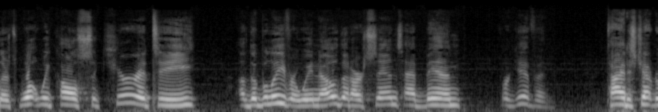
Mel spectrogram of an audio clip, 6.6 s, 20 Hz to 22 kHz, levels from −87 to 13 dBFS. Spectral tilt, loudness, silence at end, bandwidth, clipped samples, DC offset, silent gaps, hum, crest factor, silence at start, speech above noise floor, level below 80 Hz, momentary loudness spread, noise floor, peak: -6 dB/octave; -19 LUFS; 0 s; 15.5 kHz; under 0.1%; under 0.1%; none; none; 16 dB; 0 s; 42 dB; -52 dBFS; 13 LU; -60 dBFS; -4 dBFS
